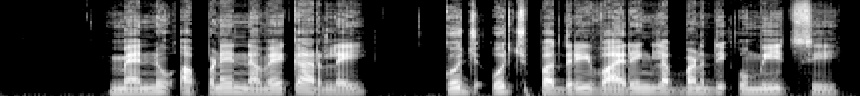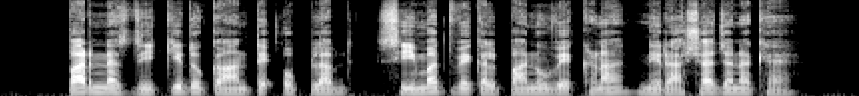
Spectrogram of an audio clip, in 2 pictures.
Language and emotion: Punjabi, sad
